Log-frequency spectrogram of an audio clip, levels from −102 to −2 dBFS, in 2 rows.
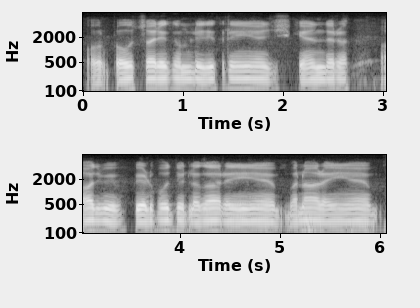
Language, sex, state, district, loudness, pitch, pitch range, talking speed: Hindi, male, Rajasthan, Bikaner, -17 LUFS, 95 Hz, 95-100 Hz, 180 wpm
